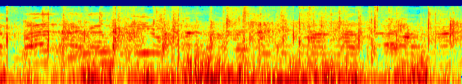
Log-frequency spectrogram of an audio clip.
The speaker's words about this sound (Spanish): Un aplauso, por favor, para el compañero. Más fuerte.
